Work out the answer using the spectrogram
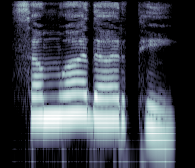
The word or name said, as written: ಸಂವಾದಾರ್ಥಿ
